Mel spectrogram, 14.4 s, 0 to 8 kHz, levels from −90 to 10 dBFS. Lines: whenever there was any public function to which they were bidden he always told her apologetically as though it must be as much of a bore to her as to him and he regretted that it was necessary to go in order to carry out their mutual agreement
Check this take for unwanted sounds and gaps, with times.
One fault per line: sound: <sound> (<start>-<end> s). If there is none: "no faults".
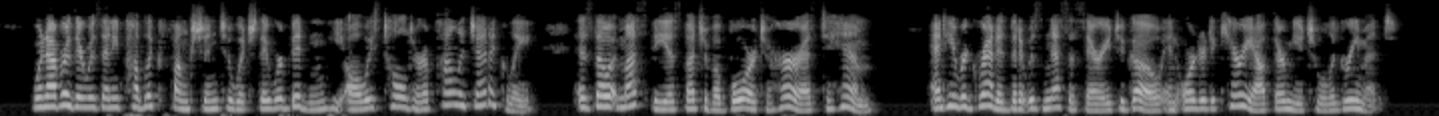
no faults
